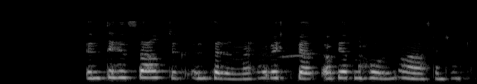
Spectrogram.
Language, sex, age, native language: Icelandic, female, 12, Icelandic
